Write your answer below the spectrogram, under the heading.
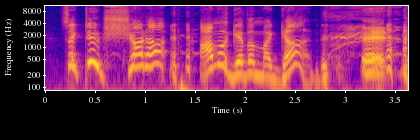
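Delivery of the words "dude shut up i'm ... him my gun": put-on swooping, heated yelling. Retelling how another guy yelled at the juggler: imitating someone yelling. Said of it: "the other guy's yelling at our guy".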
